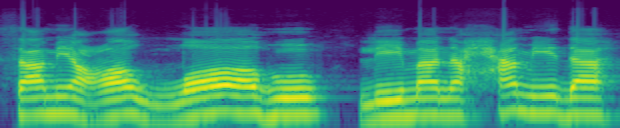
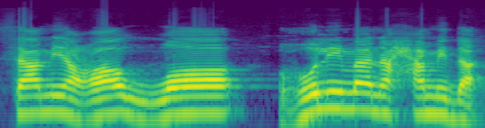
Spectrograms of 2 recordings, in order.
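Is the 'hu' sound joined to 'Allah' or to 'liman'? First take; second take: Allah; liman. First: The 'hu' sound is joined onto 'Allah'. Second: The 'hu' sound is joined onto 'liman'. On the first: The speaker calls it right. "সকলে বলবেন সামি আল্লাহু লিমান হামিদাহ" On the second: The speaker calls it wrong. "এটা হবে না"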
